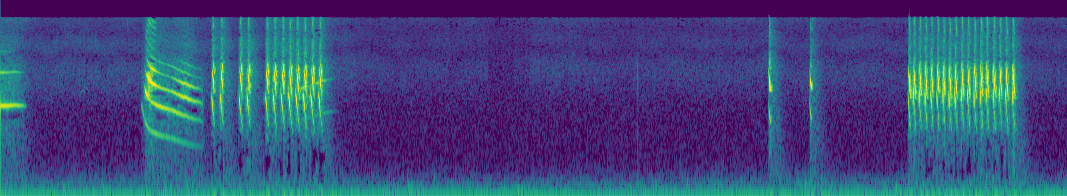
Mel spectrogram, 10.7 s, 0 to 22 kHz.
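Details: Common linnet singing, recorded in 2013 to teach young linnets their song: a swooping downslurred whistle, quick twittering bursts, two isolated chips, and a fast buzzy rattling trill of about four notes per second.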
